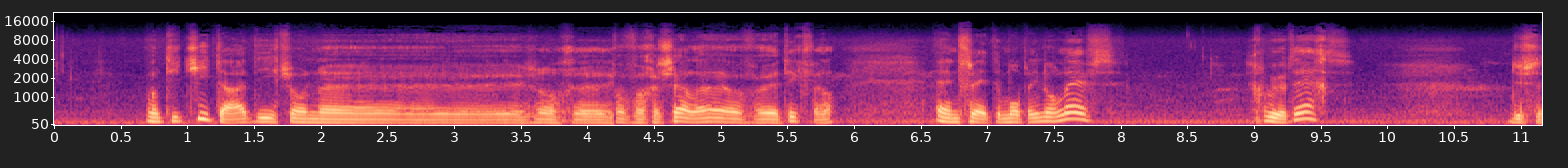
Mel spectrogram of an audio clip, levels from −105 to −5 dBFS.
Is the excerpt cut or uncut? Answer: cut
